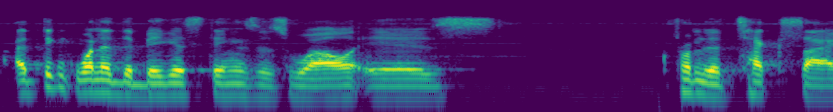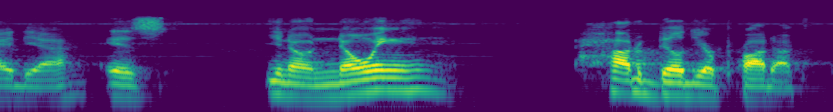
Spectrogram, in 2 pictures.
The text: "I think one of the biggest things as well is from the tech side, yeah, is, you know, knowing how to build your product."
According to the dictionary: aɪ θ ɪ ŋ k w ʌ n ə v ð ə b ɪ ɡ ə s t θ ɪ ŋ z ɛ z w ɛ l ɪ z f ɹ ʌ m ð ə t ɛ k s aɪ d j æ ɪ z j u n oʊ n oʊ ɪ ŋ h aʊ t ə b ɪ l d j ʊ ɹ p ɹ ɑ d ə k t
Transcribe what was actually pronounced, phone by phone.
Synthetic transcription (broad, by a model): aɪ θ ɪ ŋ k w ʌ n ə v ð ə b ɪ ɡ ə s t θ ɪ ŋ z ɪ z w ɛ l ɪ z f ɹ ʌ m ð ə t ɛ k s aɪ d j æ ɪ z j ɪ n oʊ n oʊ ɪ ŋ h aʊ t ə b ɪ l d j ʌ ɹ p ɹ ɑ d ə k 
